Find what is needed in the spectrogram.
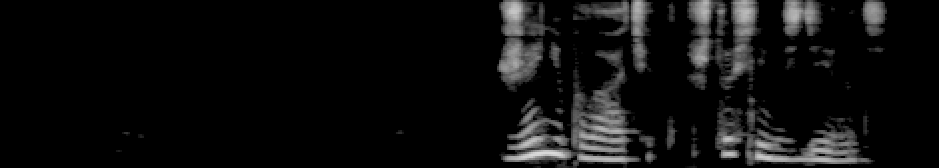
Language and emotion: Russian, sad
